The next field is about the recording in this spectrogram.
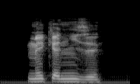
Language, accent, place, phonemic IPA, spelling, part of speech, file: French, France, Lyon, /me.ka.ni.ze/, mécaniser, verb, LL-Q150 (fra)-mécaniser.wav
- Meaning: to mechanize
